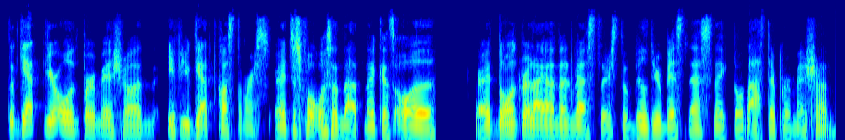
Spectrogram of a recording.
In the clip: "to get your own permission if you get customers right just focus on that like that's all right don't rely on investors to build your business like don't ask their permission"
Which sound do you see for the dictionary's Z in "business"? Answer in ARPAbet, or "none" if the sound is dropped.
S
